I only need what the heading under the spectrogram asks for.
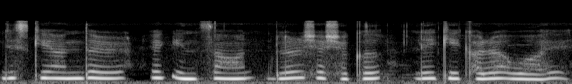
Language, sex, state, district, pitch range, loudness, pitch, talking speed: Hindi, female, Arunachal Pradesh, Papum Pare, 265-290 Hz, -14 LUFS, 275 Hz, 115 wpm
